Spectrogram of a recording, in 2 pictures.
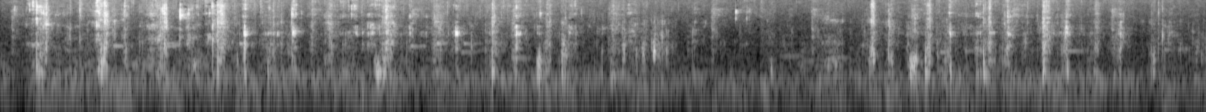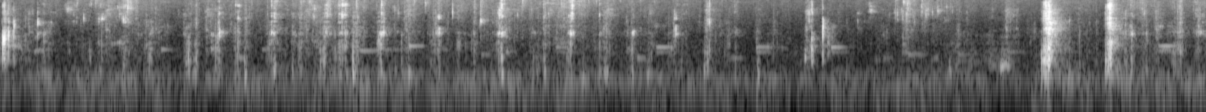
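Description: Close-miked chewing and wet mouth clicks from eating saucy seafood by hand, with fingers sucked clean of sauce, over quiet background music.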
